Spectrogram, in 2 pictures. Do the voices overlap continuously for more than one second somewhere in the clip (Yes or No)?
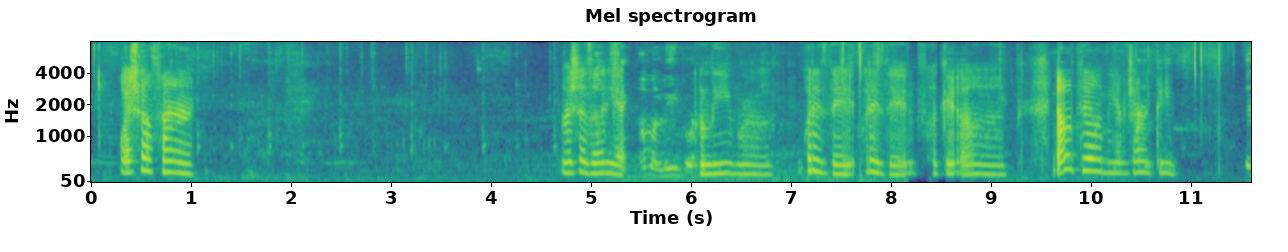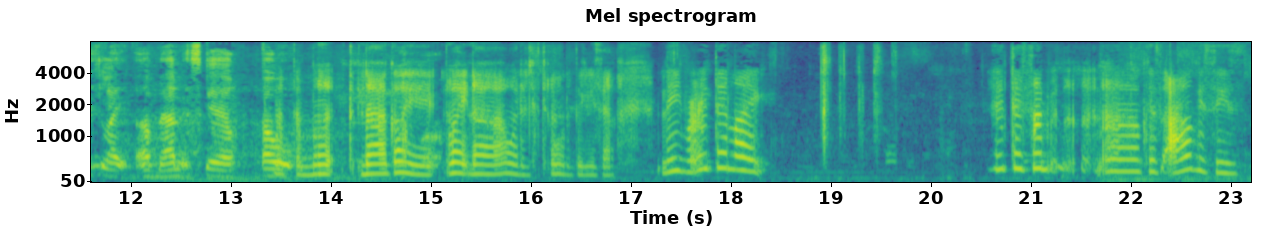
No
